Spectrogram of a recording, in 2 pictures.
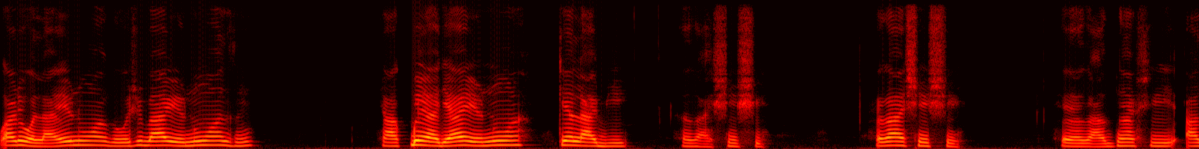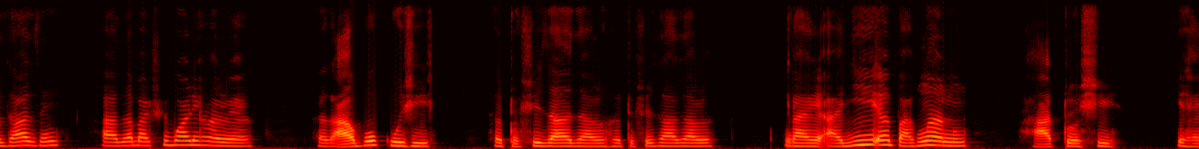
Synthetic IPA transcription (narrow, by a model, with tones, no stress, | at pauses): ɓʷa˦ɾi˦wo˨la˨je˦nu˦wa˦ɡe˨wo˧ʒi˦ba˦je˧nũ˦wa˦zi˧˦ | a˨k͡pe˦ja˧d͡ʒʲa˨˦je˨˧nũ˦wa˦ | kʲe˦la˧bʲi˧ | he˨ɡa˨ʃi˧ʃi˨ | he˧ɡa˦ʃi˧ʃi˨ | e˨ɡa˨ɡa˧fi˧a˧za˦zi˦ | a˨za˧ɓa˧fi˦ɓʷa˦ɾʲi˦ɦa˧lo˧ja˧ | he˨ɡa˨bo˦ku˧ʒi˧ | he˧to˨fi˧za˧o˧za˧lo˧ɦe˧to˨fi˧za˧za˧lo˧ | ɡa˨je˨ʔa˨d͡ʒʲi˦e˦ba˨˦a˦nũ˧ | ha˨to˧ʃi˧ | e˧˨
